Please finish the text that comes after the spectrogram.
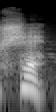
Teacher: sonido fricativo prepalatal sordo. Eso quiere decir que lo que se escribe con X suena como she.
